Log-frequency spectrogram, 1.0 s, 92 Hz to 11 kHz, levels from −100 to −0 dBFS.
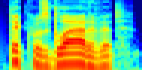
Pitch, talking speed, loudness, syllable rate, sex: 135 Hz, 315 wpm, -15 LUFS, 6.6 syllables/s, male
